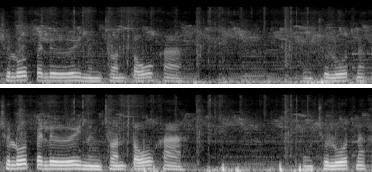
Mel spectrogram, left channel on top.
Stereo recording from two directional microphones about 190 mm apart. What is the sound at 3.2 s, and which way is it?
Speech, 65° right (ahead or behind).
